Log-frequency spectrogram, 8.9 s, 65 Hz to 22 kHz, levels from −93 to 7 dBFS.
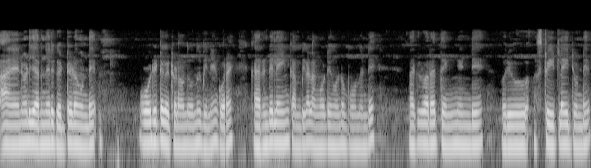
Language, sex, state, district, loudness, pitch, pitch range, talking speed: Malayalam, male, Kerala, Kasaragod, -14 LUFS, 150 Hz, 140-155 Hz, 155 wpm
